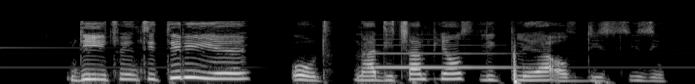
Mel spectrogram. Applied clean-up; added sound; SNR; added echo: classical method spectral subtraction.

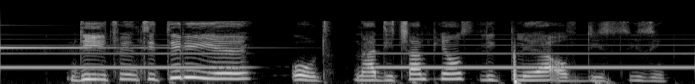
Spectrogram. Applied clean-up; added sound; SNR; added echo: none; Wind instrument, woodwind instrument; 8 dB; none.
